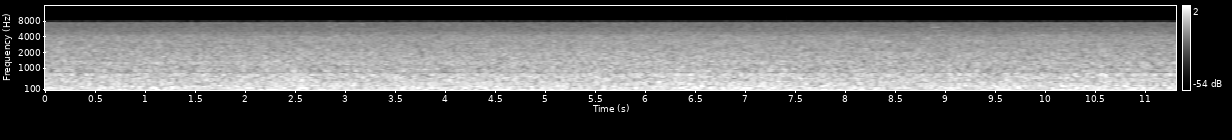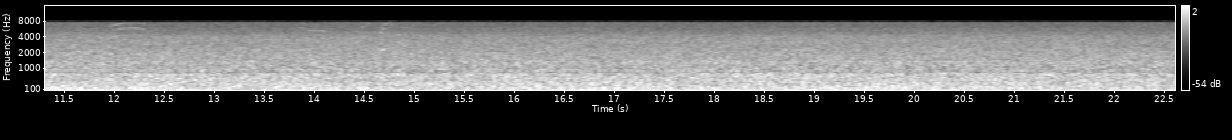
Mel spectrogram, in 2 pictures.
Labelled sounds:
12.0	12.3	Pacific white-sided dolphin, 5.6 to 6.0 kHz

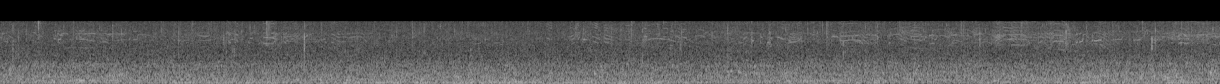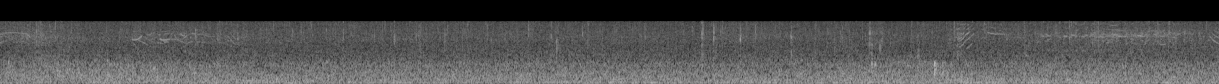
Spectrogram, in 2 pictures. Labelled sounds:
0.6	0.9	Pacific white-sided dolphin, 2.1 to 2.2 kHz
6.5	6.8	Pacific white-sided dolphin, 2.8 to 3.4 kHz
8.3	8.8	Pacific white-sided dolphin, 2.5 to 3.9 kHz
10.0	10.3	Pacific white-sided dolphin, 3.1 to 4.1 kHz
11.8	12.5	Pacific white-sided dolphin, 3.7 to 4.5 kHz
13.8	14.2	Pacific white-sided dolphin, 2.6 to 3.3 kHz
22.1	22.3	Pacific white-sided dolphin, 3.9 to 4.5 kHz

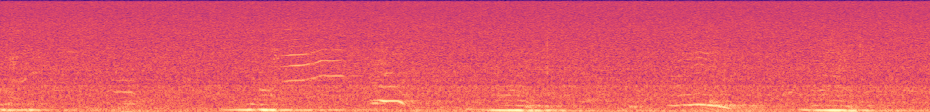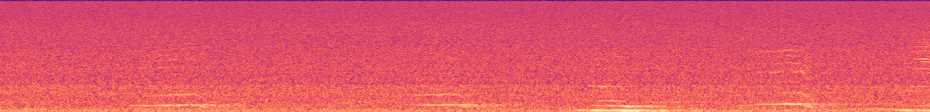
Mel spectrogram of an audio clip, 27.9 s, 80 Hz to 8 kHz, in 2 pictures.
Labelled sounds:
4.1	5.2	humpback whale, 0.83 to 2.0 kHz
10.4	10.7	humpback whale, 1.8 to 2.0 kHz
25.3	25.9	humpback whale, 2.0 to 2.1 kHz
27.7	27.8	humpback whale, 1.5 to 1.7 kHz

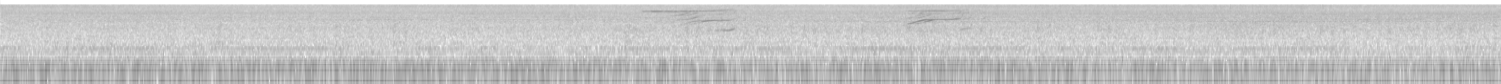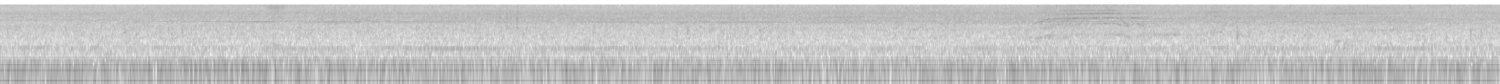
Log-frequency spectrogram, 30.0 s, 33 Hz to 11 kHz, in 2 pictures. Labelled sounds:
6.3	7.4	killer whale, southern resident, 1.3 to 5.7 kHz
8.9	9.8	killer whale, southern resident, 1.4 to 5.6 kHz

